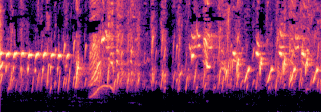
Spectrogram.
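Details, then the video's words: A goldfinch sings in a fast, liquid jumble of high chirps and twitters, opening with a thin sustained whistle and a quick rising slur, the notes tumbling on without a break. "The basics of training the goldfinch to sing"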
